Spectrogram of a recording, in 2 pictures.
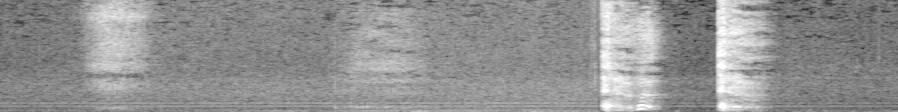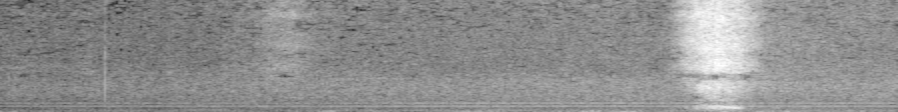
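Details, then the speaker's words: Girl with a cold coughing: two sharp coughs close together, then a softer one a few seconds later, over a faint steady hum. "Excuse me. I am so sorry, everyone. I'm struggling with this cold."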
